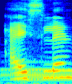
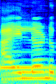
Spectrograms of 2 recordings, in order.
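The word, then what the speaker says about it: island: तो इसे हमें आइसलैंड नहीं पढ़ना। तो इसे हमें आइलैंड पढ़ना है।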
